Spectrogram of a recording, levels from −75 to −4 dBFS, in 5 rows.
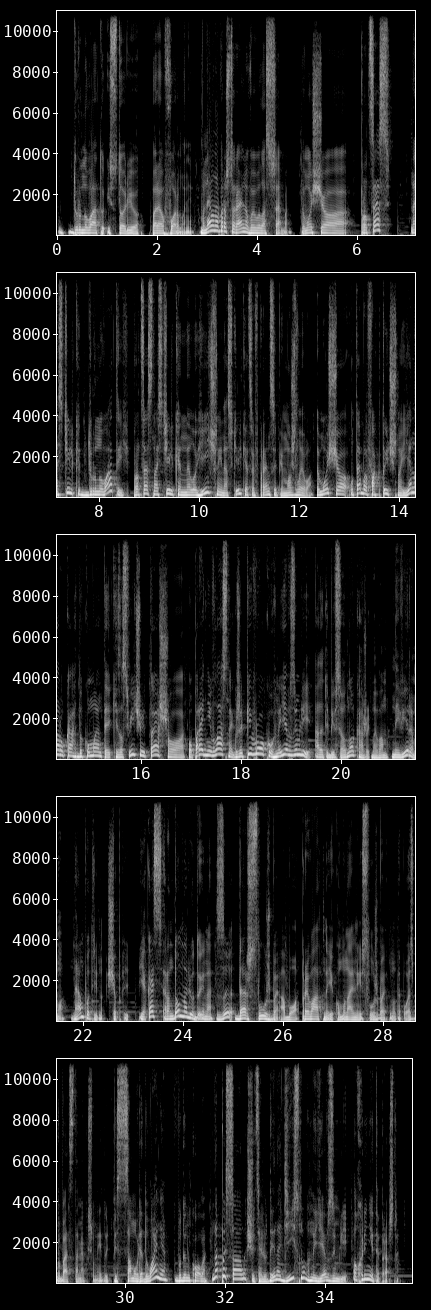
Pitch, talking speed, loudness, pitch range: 130 Hz, 145 wpm, -20 LUFS, 115-180 Hz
